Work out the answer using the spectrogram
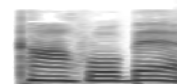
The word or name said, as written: canrobert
